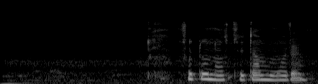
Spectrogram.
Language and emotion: Russian, sad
